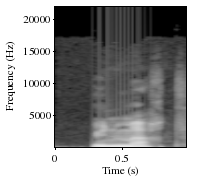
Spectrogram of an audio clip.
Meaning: alternative form of martre (“marten”)
- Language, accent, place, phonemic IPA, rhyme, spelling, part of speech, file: French, France, Paris, /maʁt/, -aʁt, marte, noun, Fr-marte.ogg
